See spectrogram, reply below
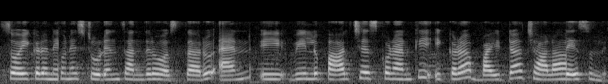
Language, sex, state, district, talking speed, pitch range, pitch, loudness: Telugu, female, Telangana, Karimnagar, 145 wpm, 235-260 Hz, 245 Hz, -19 LUFS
